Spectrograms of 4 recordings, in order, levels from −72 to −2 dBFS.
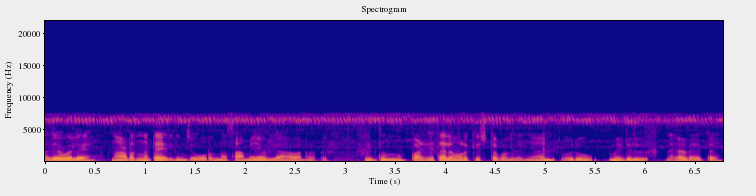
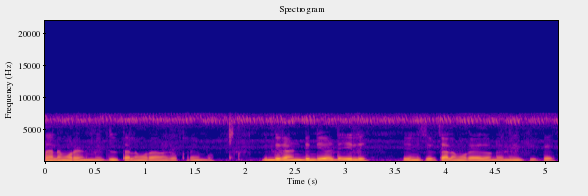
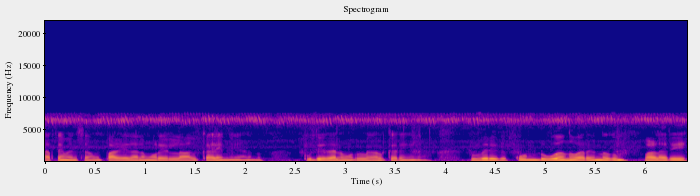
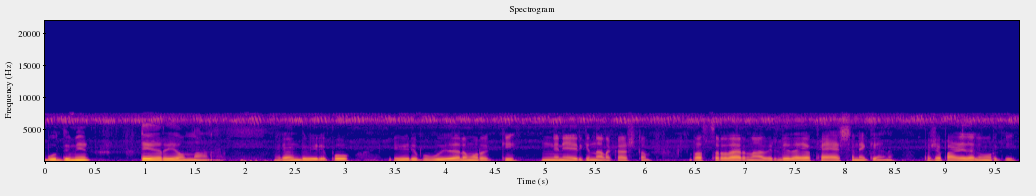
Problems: constant background noise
